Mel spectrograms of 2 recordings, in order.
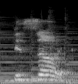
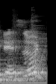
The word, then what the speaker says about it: dessert: after a meal okay it's called dessert not desert if you say dessert you will need to go to a sandy place where there's too much sunshine okay dessert it's dessert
